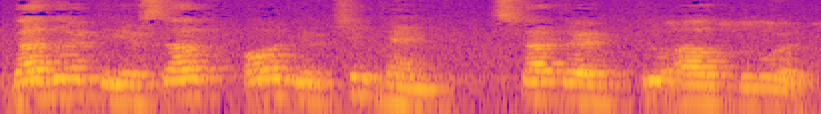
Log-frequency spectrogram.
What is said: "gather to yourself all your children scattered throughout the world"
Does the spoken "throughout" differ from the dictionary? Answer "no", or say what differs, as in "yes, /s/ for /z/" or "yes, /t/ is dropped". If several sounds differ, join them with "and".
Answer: yes, /t/ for /θ/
